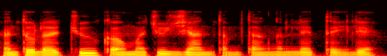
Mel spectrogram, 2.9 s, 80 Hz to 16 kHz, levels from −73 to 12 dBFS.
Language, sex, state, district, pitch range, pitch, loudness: Wancho, male, Arunachal Pradesh, Longding, 105-120 Hz, 115 Hz, -17 LUFS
